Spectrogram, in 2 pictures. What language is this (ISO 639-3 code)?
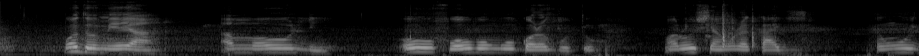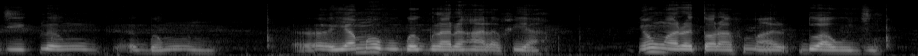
ewe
